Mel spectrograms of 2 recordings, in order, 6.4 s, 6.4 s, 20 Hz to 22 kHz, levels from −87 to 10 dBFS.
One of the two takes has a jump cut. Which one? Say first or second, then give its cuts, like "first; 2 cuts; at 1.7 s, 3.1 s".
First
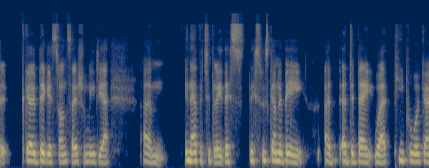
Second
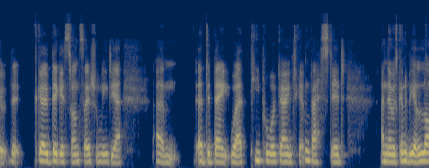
second; 2 cuts; at 2.9 s, 4.6 s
